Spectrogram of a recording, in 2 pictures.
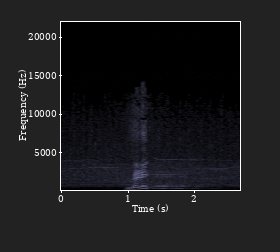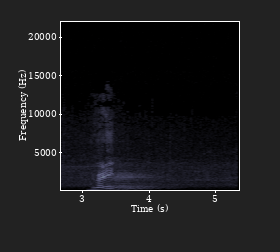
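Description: A man speaks loudly in a large echoing arena.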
